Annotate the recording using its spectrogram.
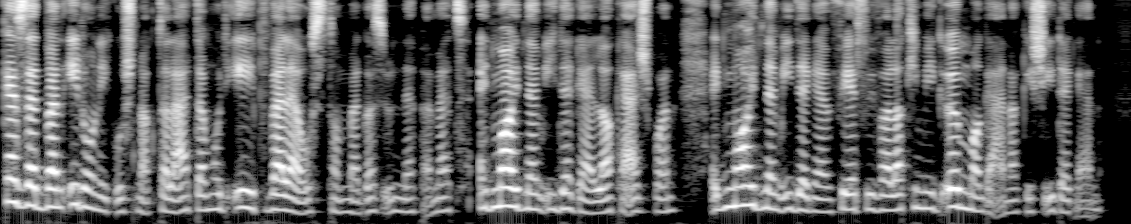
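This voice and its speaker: A young adult woman narrating a novel in the first person, in a gentle, reflective storytelling voice, recorded on a studio microphone. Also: mid-range voice, hardly any pauses. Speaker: audiobook narrator.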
